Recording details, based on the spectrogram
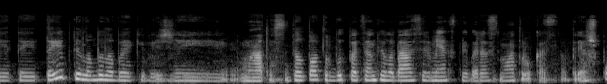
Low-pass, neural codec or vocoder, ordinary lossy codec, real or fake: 10.8 kHz; codec, 44.1 kHz, 7.8 kbps, DAC; AAC, 32 kbps; fake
